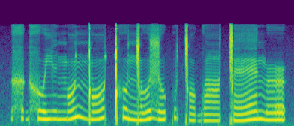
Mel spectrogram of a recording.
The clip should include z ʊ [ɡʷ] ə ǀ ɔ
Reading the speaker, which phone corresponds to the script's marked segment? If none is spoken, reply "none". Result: kʷ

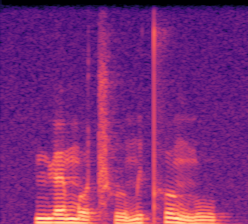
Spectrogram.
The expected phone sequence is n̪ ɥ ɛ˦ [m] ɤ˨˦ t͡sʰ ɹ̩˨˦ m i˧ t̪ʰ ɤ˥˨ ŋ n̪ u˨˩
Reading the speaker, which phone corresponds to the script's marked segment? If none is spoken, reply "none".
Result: m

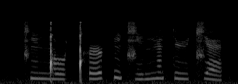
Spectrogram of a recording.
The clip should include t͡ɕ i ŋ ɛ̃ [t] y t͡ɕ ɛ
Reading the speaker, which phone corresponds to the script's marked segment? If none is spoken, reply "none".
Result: t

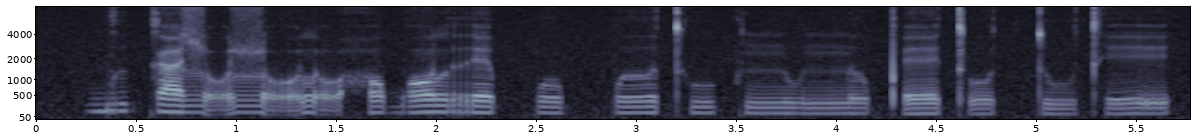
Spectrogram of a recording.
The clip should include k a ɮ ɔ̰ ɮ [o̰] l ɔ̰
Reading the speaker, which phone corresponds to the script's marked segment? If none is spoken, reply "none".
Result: ɔ̰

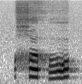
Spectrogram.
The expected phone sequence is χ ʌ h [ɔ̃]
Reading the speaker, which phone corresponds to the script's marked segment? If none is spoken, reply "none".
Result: ɔ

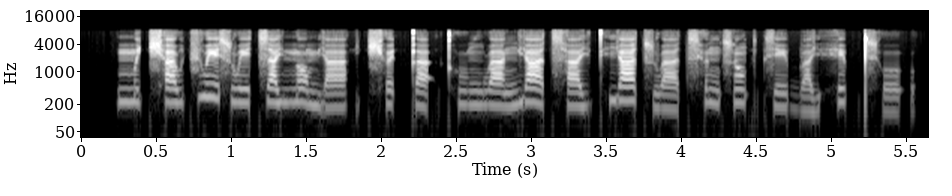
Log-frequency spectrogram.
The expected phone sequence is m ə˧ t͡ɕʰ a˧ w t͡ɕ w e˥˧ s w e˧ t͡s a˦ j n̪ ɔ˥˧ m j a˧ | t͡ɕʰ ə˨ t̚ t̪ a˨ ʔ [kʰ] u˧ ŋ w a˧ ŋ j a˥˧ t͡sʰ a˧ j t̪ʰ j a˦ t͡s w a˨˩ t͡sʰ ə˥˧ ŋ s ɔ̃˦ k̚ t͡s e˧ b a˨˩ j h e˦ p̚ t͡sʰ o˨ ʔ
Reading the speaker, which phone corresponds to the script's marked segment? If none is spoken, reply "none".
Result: kʰ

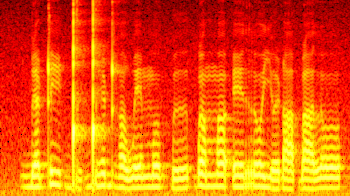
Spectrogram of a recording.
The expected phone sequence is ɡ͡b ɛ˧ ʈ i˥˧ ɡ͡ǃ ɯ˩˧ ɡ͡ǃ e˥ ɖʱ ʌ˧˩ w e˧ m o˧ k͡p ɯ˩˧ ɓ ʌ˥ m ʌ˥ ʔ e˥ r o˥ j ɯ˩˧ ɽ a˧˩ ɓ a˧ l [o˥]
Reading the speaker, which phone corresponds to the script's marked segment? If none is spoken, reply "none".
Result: o˥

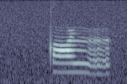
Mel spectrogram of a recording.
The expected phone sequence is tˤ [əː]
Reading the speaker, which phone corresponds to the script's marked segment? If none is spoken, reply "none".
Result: ɵː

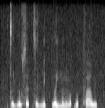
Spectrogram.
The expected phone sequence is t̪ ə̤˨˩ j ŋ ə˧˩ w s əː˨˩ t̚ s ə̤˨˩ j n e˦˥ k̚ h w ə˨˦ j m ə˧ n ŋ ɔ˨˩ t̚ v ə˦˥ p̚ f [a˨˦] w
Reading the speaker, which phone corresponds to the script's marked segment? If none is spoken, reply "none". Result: a˨˦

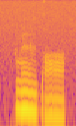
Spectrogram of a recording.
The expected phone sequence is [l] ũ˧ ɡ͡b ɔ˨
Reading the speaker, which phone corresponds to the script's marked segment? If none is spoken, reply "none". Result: l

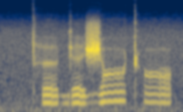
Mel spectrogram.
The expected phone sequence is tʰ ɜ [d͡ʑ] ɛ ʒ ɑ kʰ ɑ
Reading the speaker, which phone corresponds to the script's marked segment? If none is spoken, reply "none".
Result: ɡ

